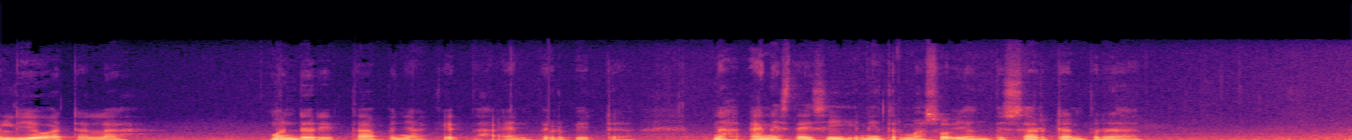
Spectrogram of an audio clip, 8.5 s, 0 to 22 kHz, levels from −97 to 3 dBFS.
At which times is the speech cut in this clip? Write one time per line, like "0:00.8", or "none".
0:03.4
